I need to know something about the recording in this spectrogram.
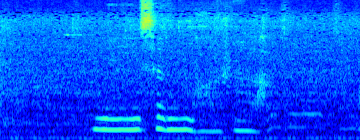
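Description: A young woman speaks softly, close to the microphone.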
